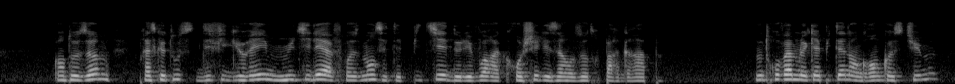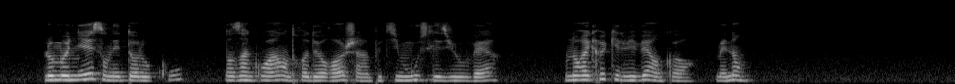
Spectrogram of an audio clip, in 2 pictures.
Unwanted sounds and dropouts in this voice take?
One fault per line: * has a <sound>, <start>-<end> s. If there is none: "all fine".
all fine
